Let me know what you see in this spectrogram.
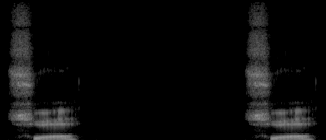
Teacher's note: In 学, the S sound is pronounced with the dorsum of the tongue.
